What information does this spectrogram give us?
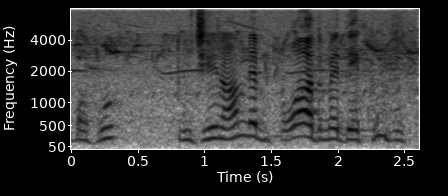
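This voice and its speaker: A woman's voice: medium pitch, a little slow, noisy background, close to an everyday voice. A woman voicing a stubborn, hot-tempered older village mother-in-law in a cartoon story, brusque and scolding, with rustic turns of speech. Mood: irritated. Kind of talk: acted children's cartoon story.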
